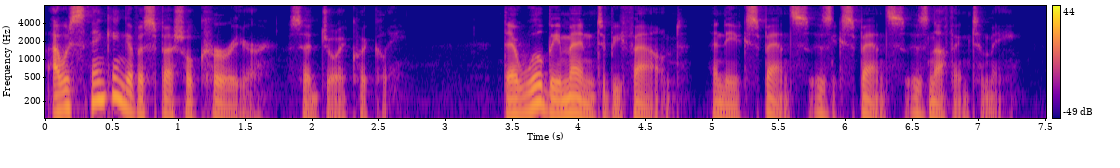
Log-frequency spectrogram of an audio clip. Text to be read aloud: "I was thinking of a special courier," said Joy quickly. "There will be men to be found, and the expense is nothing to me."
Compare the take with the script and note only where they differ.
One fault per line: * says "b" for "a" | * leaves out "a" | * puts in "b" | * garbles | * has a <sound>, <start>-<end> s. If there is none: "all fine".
* puts in "expense is"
